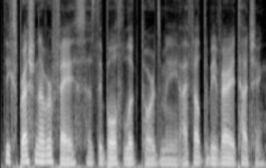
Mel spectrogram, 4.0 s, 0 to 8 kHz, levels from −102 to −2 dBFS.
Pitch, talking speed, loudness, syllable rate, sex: 95 Hz, 255 wpm, -20 LUFS, 5.9 syllables/s, male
